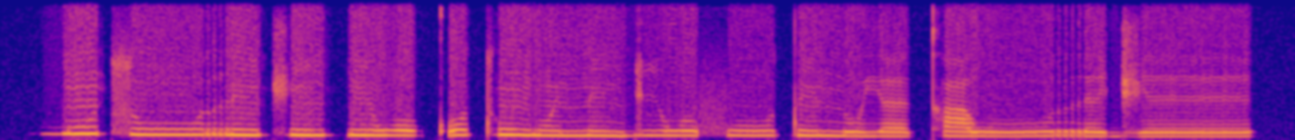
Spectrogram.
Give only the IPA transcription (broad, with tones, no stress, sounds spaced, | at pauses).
ɡ͡b ũ˦ t͡s uː˨ r ĩ˨ t͡ʃ ĩ˨ k͡p ĩ˨ w o˨ kʼ o˦ tʰ ũ˦ ɡʷ ĩ˨ n ĩ˨ ɡ i˦ w ʊ˦ f uː˦ t ĩ˦ n u˨ j ɛ˨ kʰ a˦ w uː˨˦ r e˦ d͡ʒ eː˦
